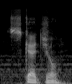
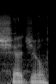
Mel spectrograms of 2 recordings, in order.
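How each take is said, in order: First: The word begins with an sk sound. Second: The word begins with an sh sound. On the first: The speaker calls it right. "I'm saying it the American way" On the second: The speaker calls it wrong. "the British uh, they decided it's schedule"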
